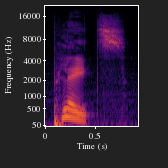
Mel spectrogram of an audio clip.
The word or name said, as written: plates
